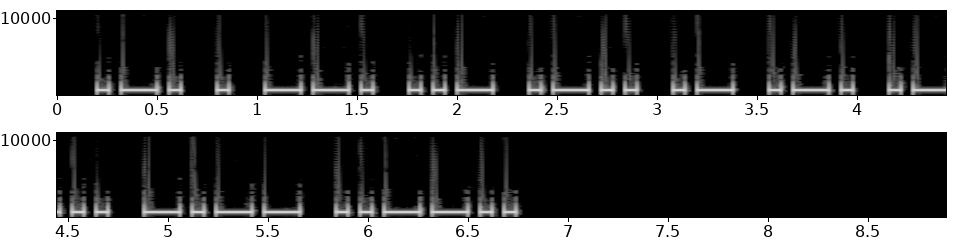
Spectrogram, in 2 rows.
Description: Morse code, heard as a keyed tone, about 20 wpm, 700 Hz. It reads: REGULARLY?
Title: Sentences from Top 1400 Words 20wpm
